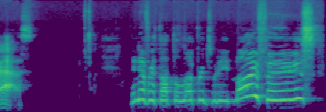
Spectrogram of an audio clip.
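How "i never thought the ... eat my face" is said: very high, squeaky mock wail; mock lament. Quoting a famous tweet as its hapless victim, high mock lament. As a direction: put on a high, silly victim voice. Acted quote of a well-known tweet.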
